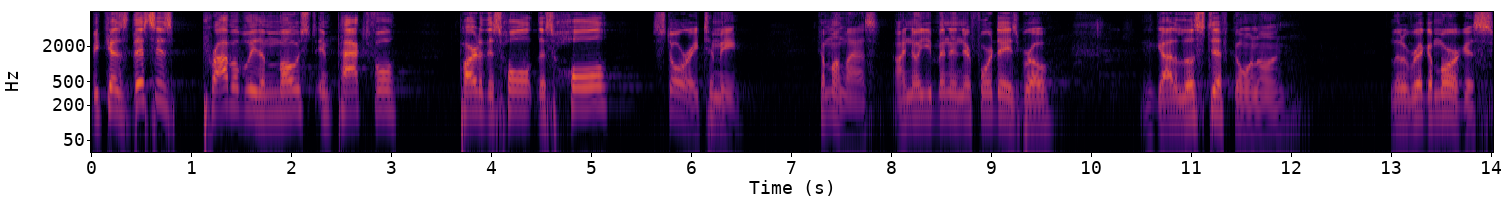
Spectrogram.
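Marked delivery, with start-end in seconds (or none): 7.3-14.0 deliberately cheesy, laid-on-thick corny delivery. Acting out calling Lazarus from the tomb: corny on purpose. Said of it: "I'm being corny on purpose".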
